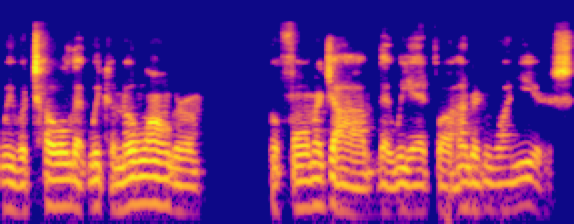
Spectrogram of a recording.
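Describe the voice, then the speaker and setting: A man's very deep, low, dark and mellow voice, monotone and flat, at a moderate pace over a quiet background. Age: 70s. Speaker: retired park guide and volunteer. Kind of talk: interview. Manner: halting, repeats words.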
